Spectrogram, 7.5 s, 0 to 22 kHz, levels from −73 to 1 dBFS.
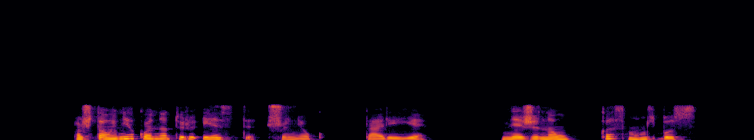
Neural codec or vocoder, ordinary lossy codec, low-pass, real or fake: codec, 16 kHz, 4 kbps, X-Codec, WavLM features, trained on Multilingual LibriSpeech; AAC, 48 kbps; 5.4 kHz; fake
